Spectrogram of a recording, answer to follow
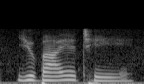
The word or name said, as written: ubiety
